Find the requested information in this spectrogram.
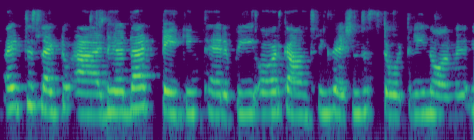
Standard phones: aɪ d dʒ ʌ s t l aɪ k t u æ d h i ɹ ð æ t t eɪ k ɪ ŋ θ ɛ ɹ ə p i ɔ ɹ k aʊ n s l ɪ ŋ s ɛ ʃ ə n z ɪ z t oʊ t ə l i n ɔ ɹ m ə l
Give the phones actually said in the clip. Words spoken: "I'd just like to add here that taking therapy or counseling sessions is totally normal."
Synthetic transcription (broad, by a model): aɪ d dʒ ʌ s t l aɪ k t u æ d h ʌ ɹ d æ t t eɪ k ɪ ŋ t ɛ ɹ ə p i ɔ ɹ k aʊ n s l ɪ ŋ s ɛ ʃ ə n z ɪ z t oʊ t ə l i n ɔ ɹ m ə l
